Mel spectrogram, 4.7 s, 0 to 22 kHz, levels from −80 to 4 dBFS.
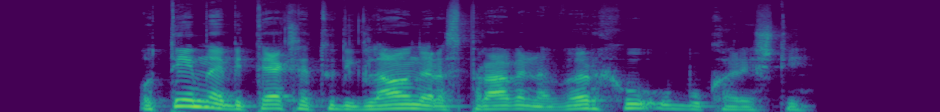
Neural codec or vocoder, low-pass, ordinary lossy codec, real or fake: none; none; none; real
